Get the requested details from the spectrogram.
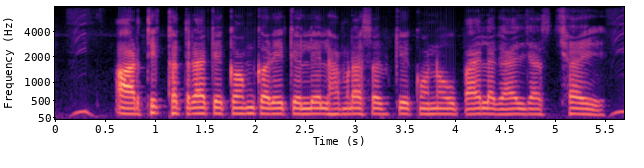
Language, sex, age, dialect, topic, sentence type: Magahi, male, 25-30, Western, banking, statement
